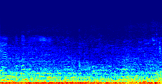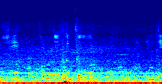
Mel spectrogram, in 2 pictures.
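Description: Busy restaurant dining-room noise: a loud, steady low hum under a murmur of voices. A few light clinks of dishes or utensils come in the second half.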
